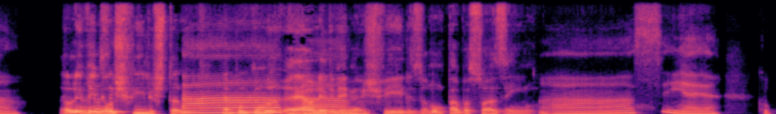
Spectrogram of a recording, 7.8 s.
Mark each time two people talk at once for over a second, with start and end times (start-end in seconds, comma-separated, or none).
1.8-3.6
